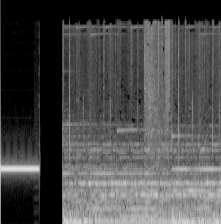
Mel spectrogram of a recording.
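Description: A single steady electronic beep that cuts off just under a second in. After a brief silence, background music with long held tones and a deep low rumble starts about a second in and carries on.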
